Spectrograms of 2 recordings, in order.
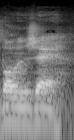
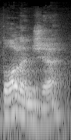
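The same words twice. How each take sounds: First: It is pronounced the French way. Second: It is pronounced the English way.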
